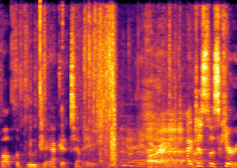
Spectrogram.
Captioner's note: members laughs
